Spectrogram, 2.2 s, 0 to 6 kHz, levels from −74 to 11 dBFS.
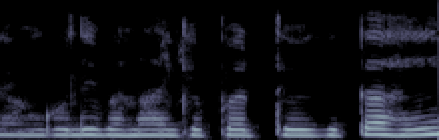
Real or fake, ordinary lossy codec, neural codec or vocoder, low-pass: real; none; none; 5.4 kHz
